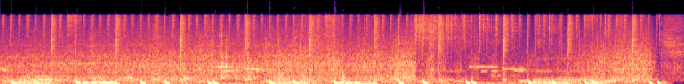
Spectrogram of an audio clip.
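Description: A car engine is run hard on a rolling road dyno during tuning. Its loud, harsh roar cycles through repeated rev sweeps with sharp bursts and pops, close and continuous across the whole stretch.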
